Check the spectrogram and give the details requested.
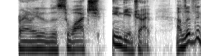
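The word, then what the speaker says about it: Saguache: Let me know it's pronounced Swatch. Apparently, the Swatch Indian tribe.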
